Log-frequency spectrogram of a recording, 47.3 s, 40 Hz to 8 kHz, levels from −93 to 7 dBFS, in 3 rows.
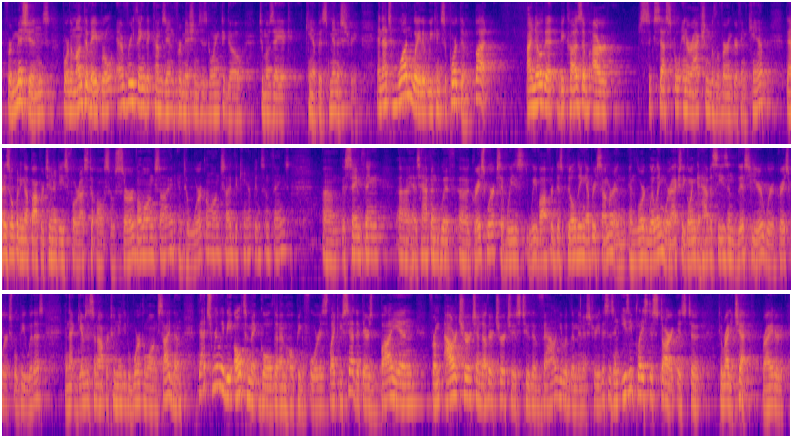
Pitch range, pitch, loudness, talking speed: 130-150 Hz, 140 Hz, -28 LUFS, 190 wpm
